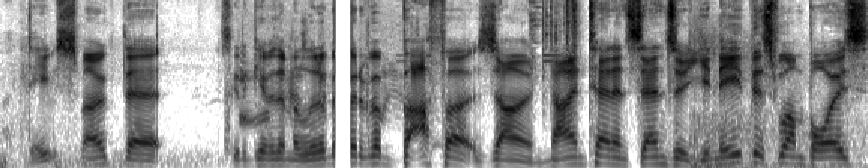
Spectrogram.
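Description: A man speaks in an unremarkable speaking voice. His pitch varies in an ordinary way. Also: medium pitch for a man. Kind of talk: esports commentary. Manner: rapid-fire, play-by-play, clipped and fluent.

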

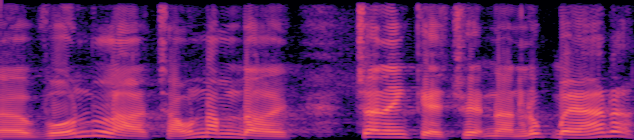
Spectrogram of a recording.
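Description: Against a quiet background, a man speaks at a moderate pace. His voice moves in very wide pitch swings. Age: 40s. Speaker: folk singer; interviewee. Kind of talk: interview. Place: home room.

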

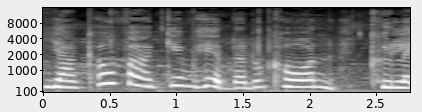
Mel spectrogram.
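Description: A woman talks with ordinary pitch variation. Noticeable background noise sits behind her voice. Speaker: vlogger. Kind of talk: vlog narration. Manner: animated.

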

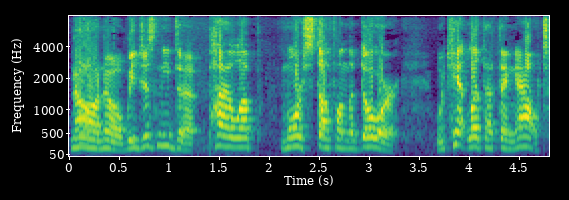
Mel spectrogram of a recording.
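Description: Using a put-on character voice, a man pitches it high for a man. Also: moderate pace.

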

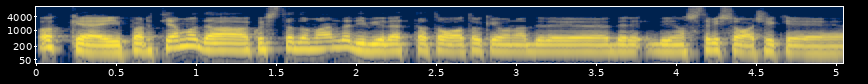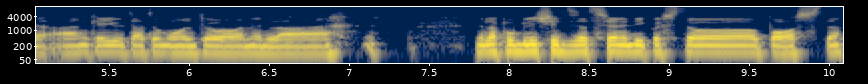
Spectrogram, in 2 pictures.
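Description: Against a quiet background, a man talks at a moderate pace. His pitch shows ordinary variation. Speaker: event moderator. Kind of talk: live stream moderation. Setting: video call. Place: home room. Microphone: video call.

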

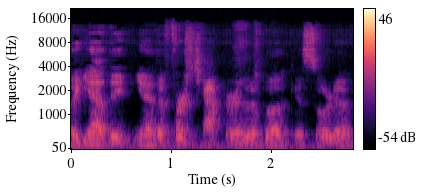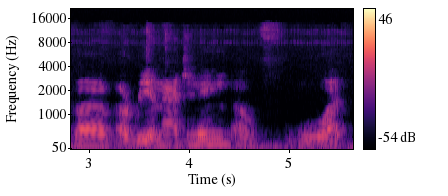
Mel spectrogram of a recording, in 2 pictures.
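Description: Speaking at a moderate pace in an American accent, a man uses very wide pitch swings. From North Carolina, Charlotte; Lumbee (Robeson County roots); North Carolina. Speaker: author and hydrology professor; hydrology professor. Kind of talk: book talk conversation. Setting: bookstore event with audience. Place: shop. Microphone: microphone cutting off.

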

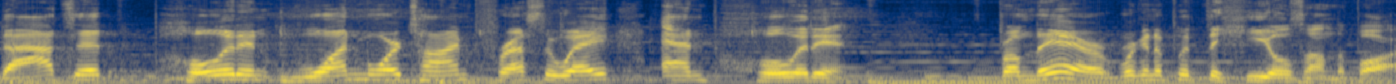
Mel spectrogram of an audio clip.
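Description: A man speaks fairly slowly while clear music plays behind him. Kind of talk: exercise class instruction. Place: gym. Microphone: lapel.

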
